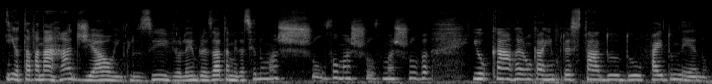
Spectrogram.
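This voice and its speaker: A woman's voice: on the high side, fast talker, slight background noise. Emotional woman. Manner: emotional, lively storytelling. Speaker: spiritist speaker. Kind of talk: personal story in a conversation.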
